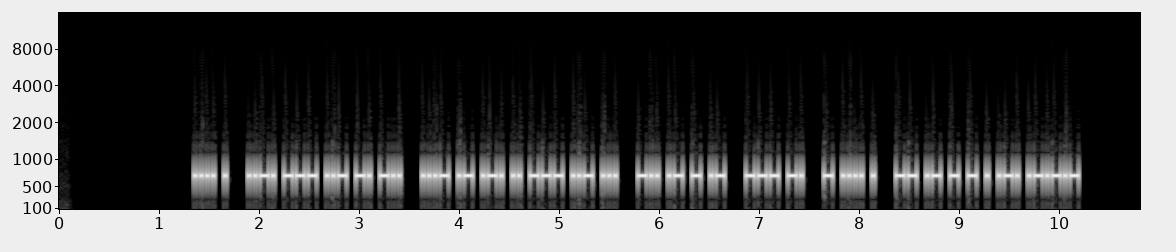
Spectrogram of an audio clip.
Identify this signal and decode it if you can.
Morse code, heard as a keyed tone, about 39 wpm, 700 Hz. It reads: HE FOUND VARIOUS DATA ON THE MATTER.
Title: Sentences from Top 1000 Words - Review Part 4 - 40wpm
